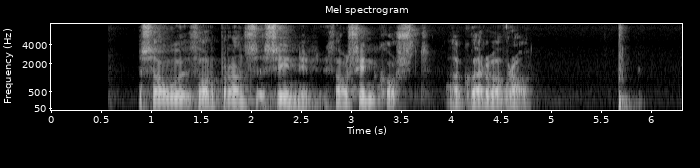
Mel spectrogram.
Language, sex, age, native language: Icelandic, male, 60-69, Icelandic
